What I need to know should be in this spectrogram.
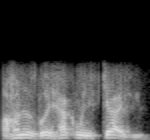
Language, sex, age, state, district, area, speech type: Kashmiri, male, 45-60, Jammu and Kashmir, Ganderbal, rural, conversation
